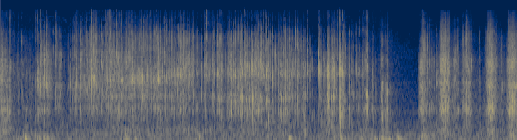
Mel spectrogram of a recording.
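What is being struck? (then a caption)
Silicone bristle scrubber gloves. Mint-green silicone bristle scrubber gloves, worn on both hands, are rubbed and pressed together with the fingers brushing. They make a dense, bright, crinkly rustle full of quick scratchy ticks, with almost no low end and every flick stopping at once.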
